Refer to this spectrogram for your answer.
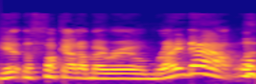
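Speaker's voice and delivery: acted-out harsh, loud, rude, no-nonsense snapping tone. Retelling waking at three in the morning, imitating own rude snapping. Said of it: "I'm not nice about it like Lee is".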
